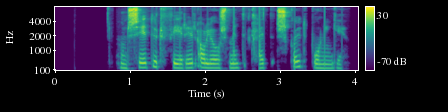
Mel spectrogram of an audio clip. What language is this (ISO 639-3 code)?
isl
